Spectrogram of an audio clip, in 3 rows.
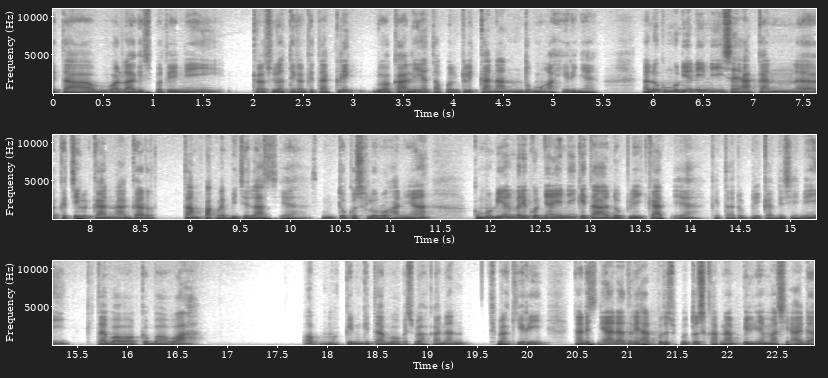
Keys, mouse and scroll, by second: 0.1 click, 2.5 click, 3.5 click, 5.2 click, 5.7 click, 6.0 click, 6.9 click, 8.1-9.0 ctrl+drag, 9.3-10.5 ctrl+drag, 10.7 click, 11.2 ctrl+scroll up 2, 11.8 ctrl+click, 12.7 click, 14.4 click, 15.9-19.3 drag, 20.6 shift+click, 22.3 click.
